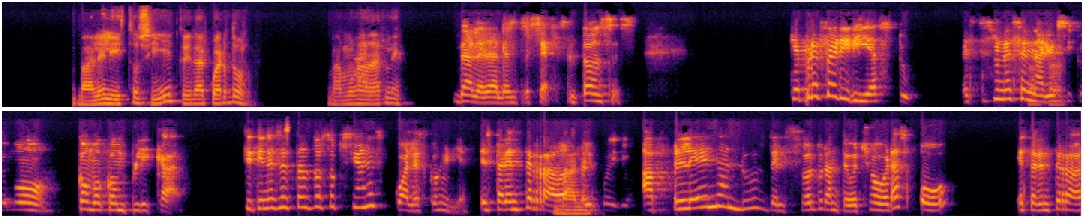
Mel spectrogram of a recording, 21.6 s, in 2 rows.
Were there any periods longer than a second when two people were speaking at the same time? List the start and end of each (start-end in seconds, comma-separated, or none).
none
